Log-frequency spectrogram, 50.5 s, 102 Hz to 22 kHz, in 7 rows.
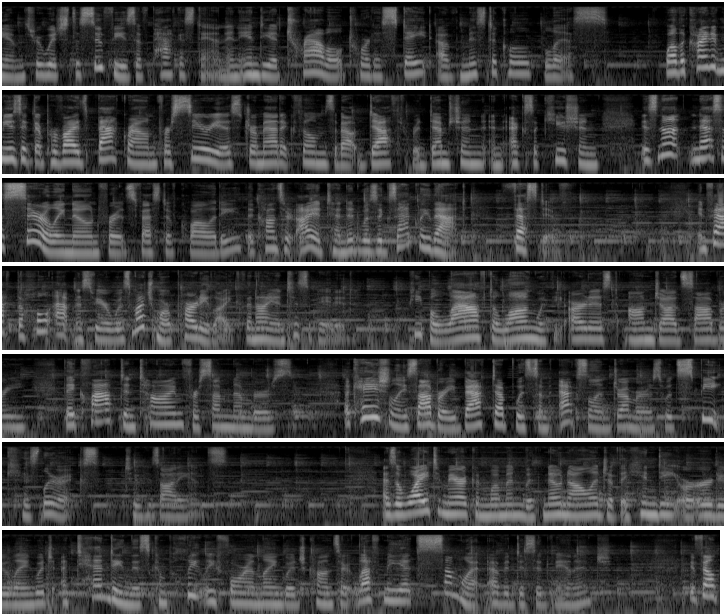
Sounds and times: Speech: 0:00.0 - 0:06.1, 0:06.7 - 0:20.1, 0:21.4 - 0:25.2, 0:25.8 - 0:38.4, 0:39.9 - 0:49.4, 0:50.2 - 0:50.5
Background music: 0:00.0 - 0:50.5.

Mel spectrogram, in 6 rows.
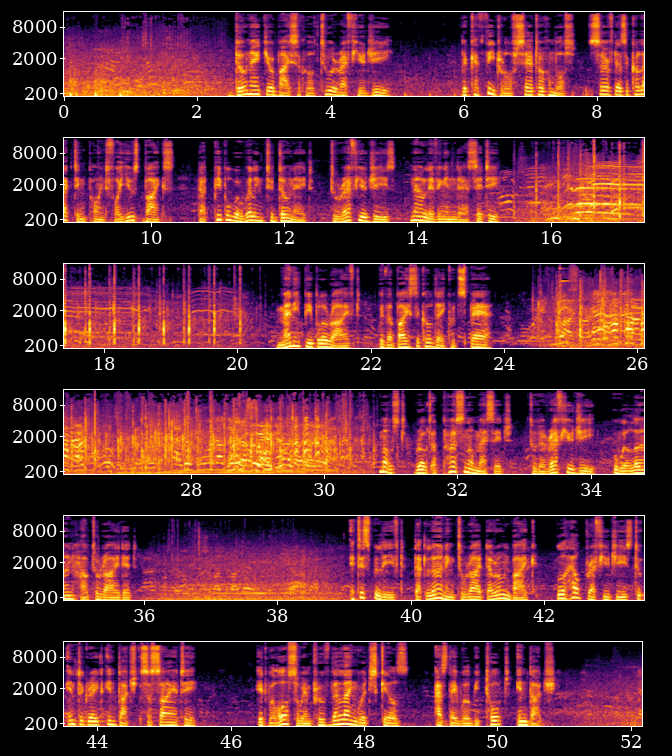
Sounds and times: Speech: 0:02.5 - 0:05.0, 0:06.0 - 0:15.8, 0:20.5 - 0:25.8, 0:30.8 - 0:45.6, 0:46.4 - 0:51.0.

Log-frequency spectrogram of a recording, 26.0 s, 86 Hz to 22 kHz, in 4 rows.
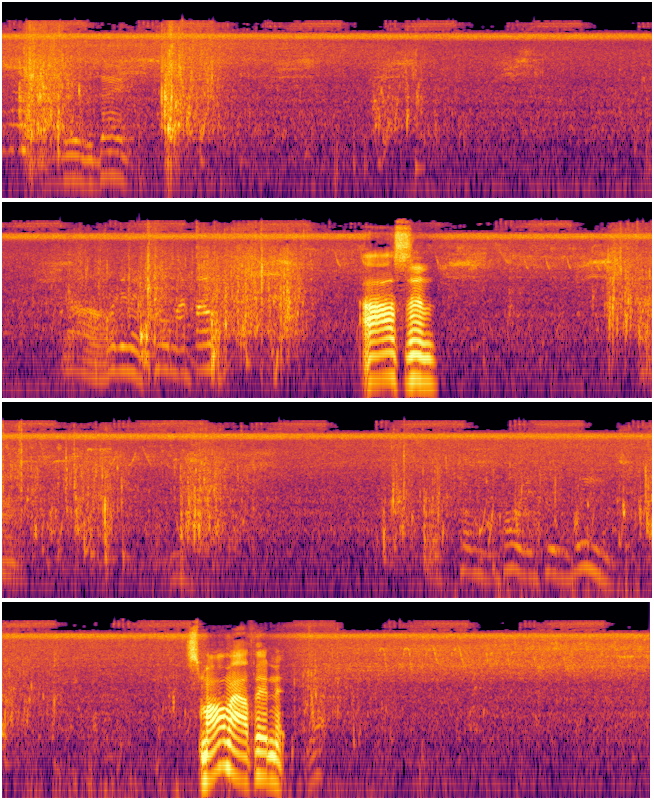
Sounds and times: Boat, Water vehicle: 0:06.3 - 0:09.7, 0:16.8 - 0:25.0
Speech: 0:07.1 - 0:08.8, 0:17.6 - 0:19.2, 0:21.4 - 0:22.8.

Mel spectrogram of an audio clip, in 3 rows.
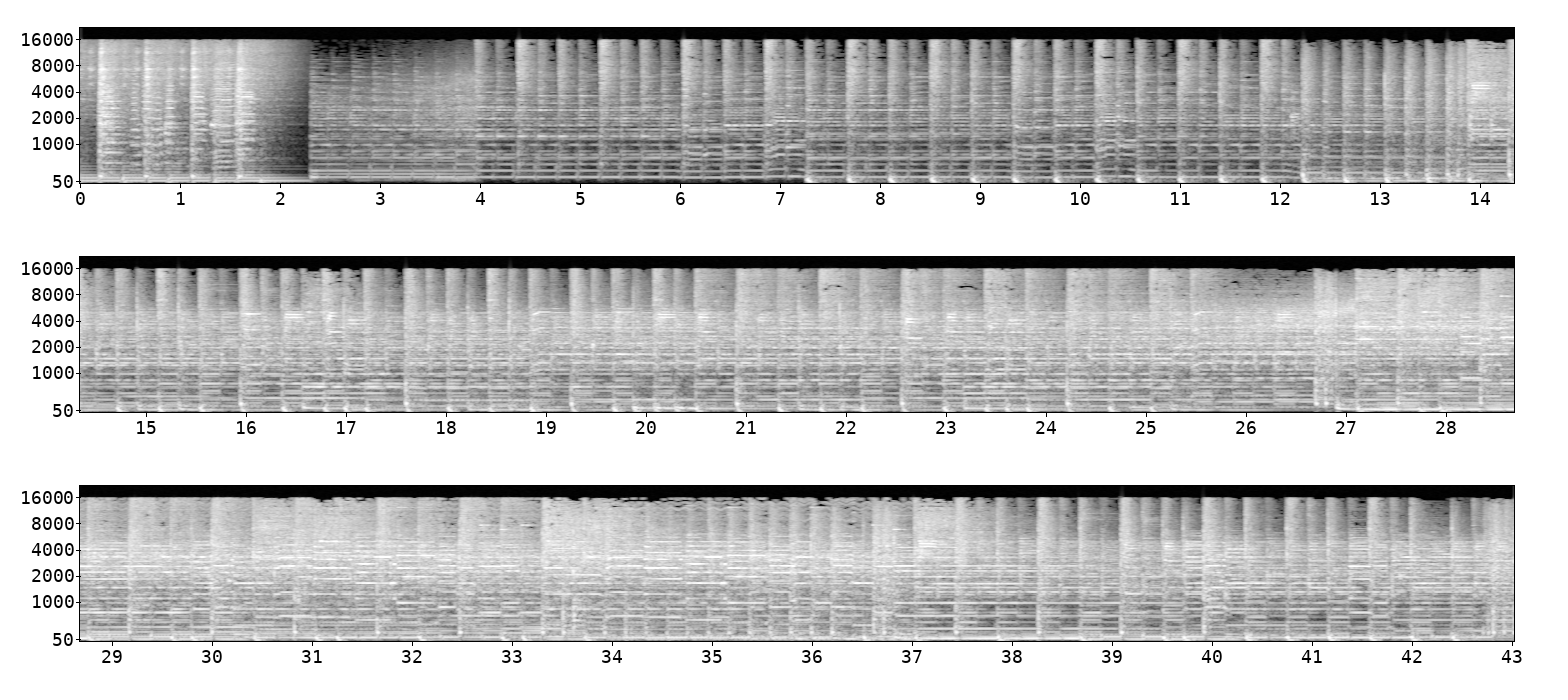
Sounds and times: Music: 0:00.0 - 0:43.0.

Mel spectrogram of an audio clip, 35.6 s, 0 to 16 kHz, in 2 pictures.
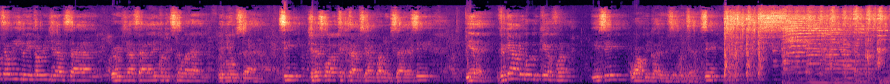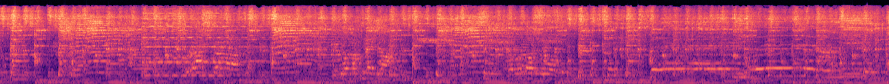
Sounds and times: Music: 0:14.5 - 0:35.5.

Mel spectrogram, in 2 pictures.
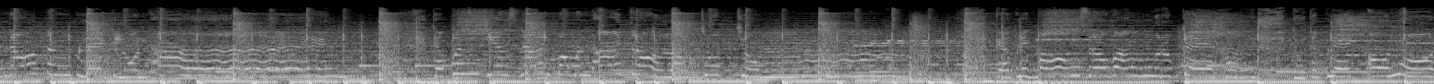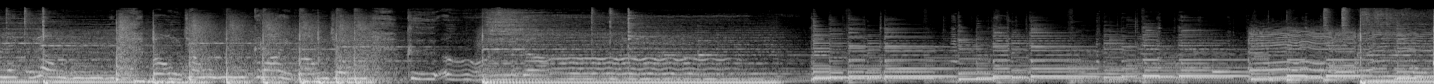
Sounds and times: Music: 0:00.0 - 0:28.6.

